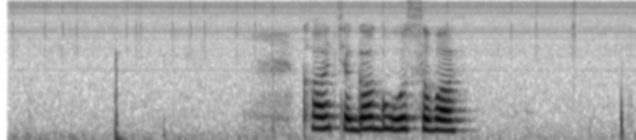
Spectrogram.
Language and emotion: Russian, sad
